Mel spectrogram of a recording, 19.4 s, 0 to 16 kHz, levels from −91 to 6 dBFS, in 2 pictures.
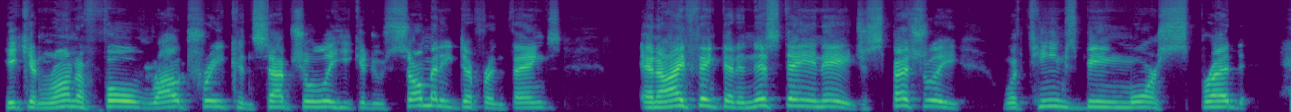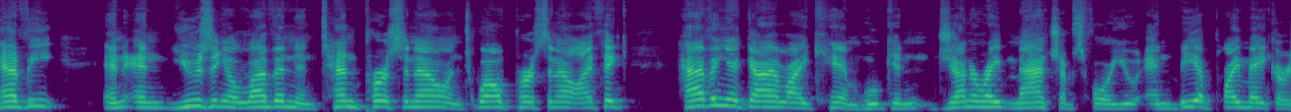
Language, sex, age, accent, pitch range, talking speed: English, male, 50-69, American, 160-195 Hz, 180 wpm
